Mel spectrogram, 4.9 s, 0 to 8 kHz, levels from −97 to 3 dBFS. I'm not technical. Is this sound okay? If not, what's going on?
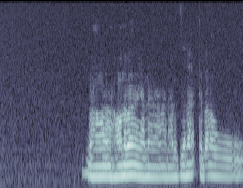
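Yes, nothing is wrong here; it's simply speech carried over an ordinary call line, with only the faint background noise of the room it was recorded in.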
